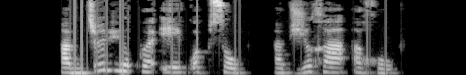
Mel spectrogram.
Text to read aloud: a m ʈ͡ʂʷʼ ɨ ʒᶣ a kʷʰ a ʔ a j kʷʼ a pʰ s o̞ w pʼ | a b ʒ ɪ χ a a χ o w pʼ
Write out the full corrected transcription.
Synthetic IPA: a m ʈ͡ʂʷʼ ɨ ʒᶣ a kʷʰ a ʔ e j kʷʼ a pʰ s o̞ w pʼ | a b ʒ ɪ χ a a χ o w pʼ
